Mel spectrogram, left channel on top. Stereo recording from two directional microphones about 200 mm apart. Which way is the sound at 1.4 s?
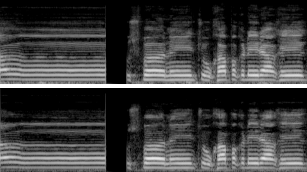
25° left (ahead or behind).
